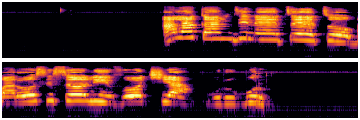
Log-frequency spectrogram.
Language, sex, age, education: Igbo, female, 15-29, tertiary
